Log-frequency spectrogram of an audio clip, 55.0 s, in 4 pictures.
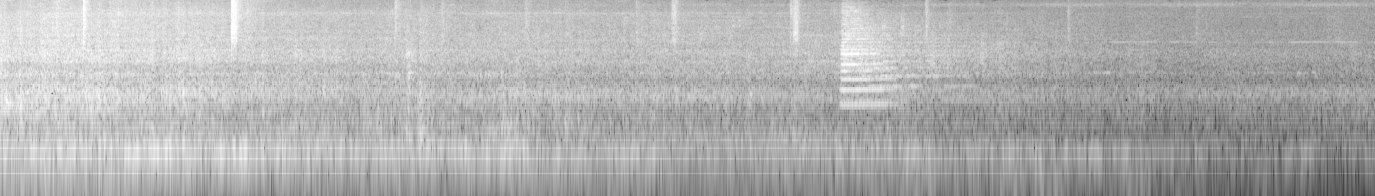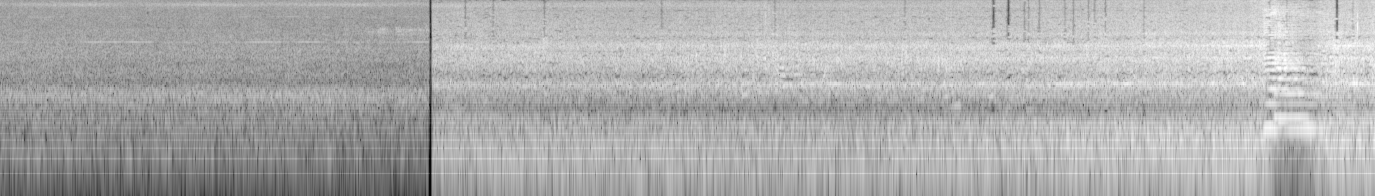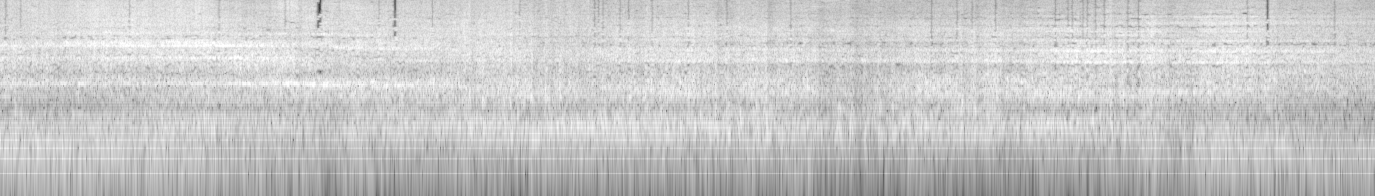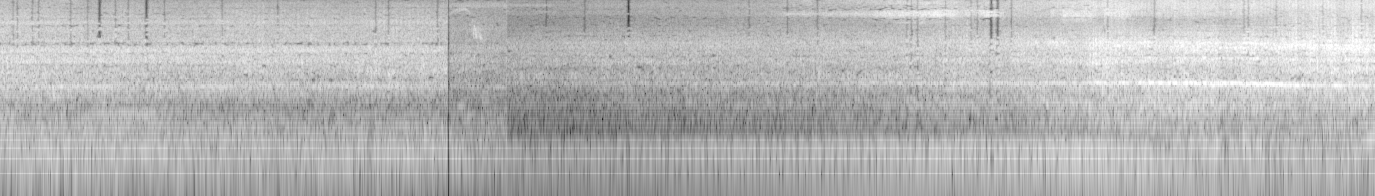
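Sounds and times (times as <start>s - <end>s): train engine and wheels rumbling: 0.0s - 55.0s
locomotive horn: 8.4s - 9.9s, 26.4s - 27.5s.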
